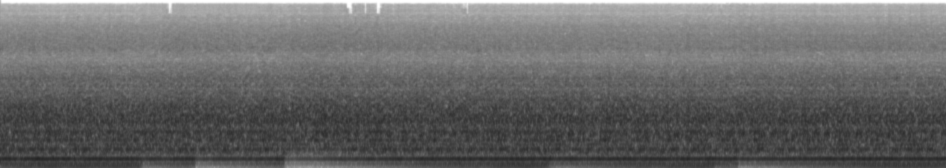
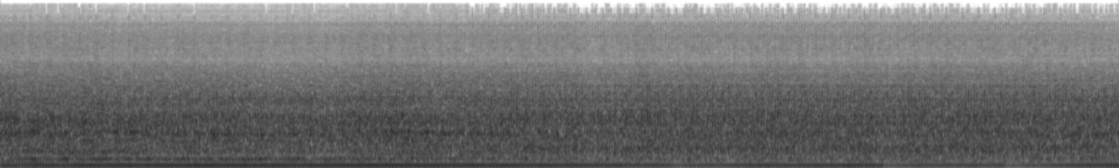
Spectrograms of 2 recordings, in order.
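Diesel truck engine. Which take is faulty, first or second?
second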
